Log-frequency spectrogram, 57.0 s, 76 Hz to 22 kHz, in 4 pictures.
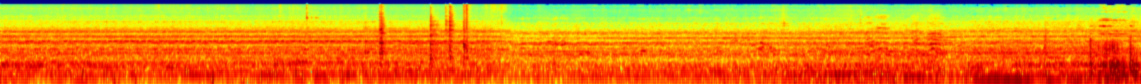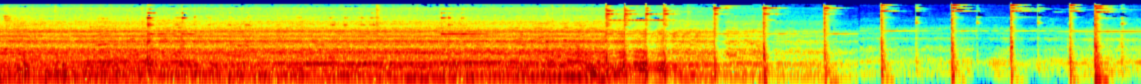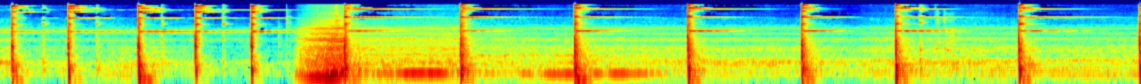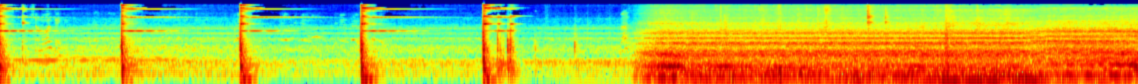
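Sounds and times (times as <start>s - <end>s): steady machine drone: 0.0s - 57.0s
hammer striking steel bar: 19.8s - 20.4s, 21.8s - 35.0s, 35.7s - 40.5s, 41.2s - 42.2s, 42.8s - 43.6s, 44.3s - 45.1s, 45.8s - 46.6s, 47.3s - 48.2s, 48.8s - 49.4s.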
